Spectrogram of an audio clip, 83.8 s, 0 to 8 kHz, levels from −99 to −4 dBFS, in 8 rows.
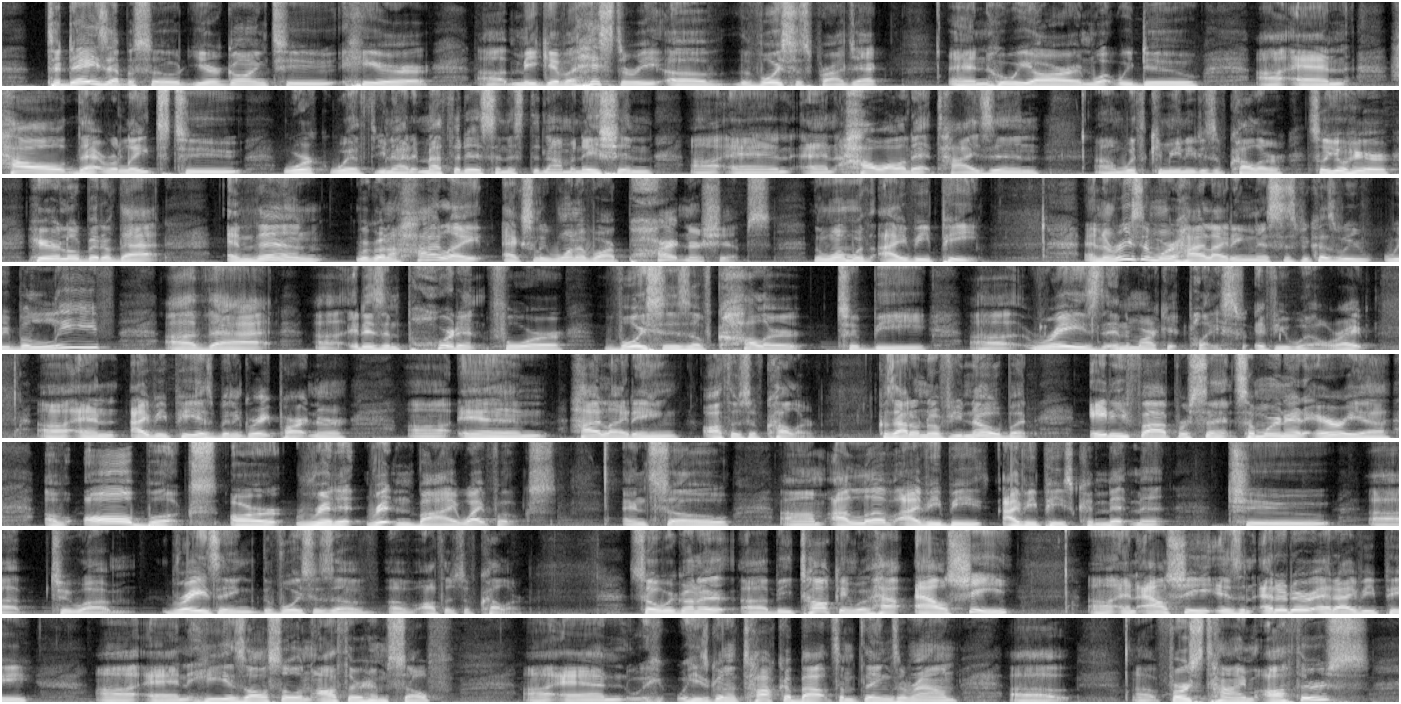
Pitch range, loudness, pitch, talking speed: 130-160 Hz, -19 LUFS, 140 Hz, 145 wpm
